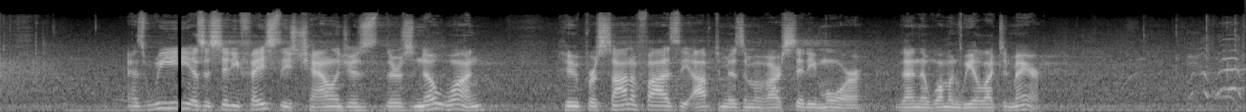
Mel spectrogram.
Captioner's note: applause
